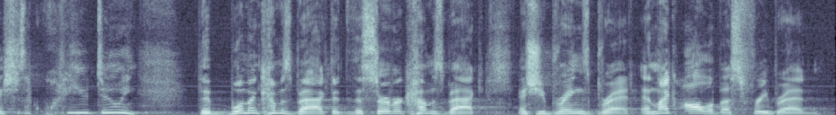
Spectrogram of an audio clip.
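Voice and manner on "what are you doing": high, fairly soft incredulous question; mock disbelief. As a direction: imitate a baffled date, pitch lifted. Date questions his tipping scheme.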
